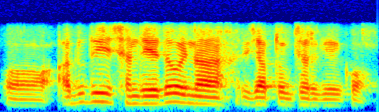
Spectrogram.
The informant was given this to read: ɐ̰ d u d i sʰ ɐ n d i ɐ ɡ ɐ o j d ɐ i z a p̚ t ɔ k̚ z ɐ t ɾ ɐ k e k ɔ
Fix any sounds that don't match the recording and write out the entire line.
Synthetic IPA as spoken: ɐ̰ d u d i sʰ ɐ n d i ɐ d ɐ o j n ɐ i z a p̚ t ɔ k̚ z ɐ ɾ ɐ ɡ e k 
